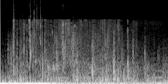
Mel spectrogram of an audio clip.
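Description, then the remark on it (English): A deep explosion somewhere underneath rumbles on continuously in the distance, a heavy, loud low roar with crackling texture running through it for the whole moment, no voices present. “The room violently shakes and you guys can hear what appears, sounds like in the distance, an explosion underneath you guys.”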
